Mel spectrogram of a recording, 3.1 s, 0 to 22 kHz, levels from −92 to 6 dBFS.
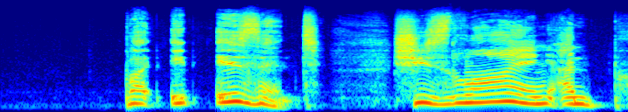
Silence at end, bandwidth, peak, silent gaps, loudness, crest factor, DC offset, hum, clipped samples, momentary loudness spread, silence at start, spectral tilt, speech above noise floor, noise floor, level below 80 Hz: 0 s; 16 kHz; -4 dBFS; none; -18 LUFS; 14 dB; under 0.1%; none; under 0.1%; 11 LU; 0.65 s; -3 dB/octave; 50 dB; -68 dBFS; -82 dBFS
